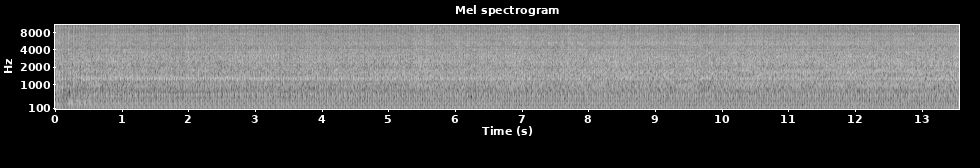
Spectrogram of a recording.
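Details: Toro TimeCutter MX4200 74765 zero-turn, had smoked and died off choke; on fresh ethanol-free fuel with fuel lines refitted: steady even single-cylinder drone with solid low hum, no stumbles or surging; running smoothly, earlier cause unknown.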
